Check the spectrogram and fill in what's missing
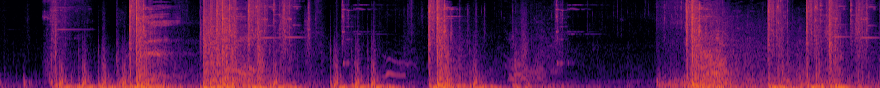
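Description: Magnum pistol fire in a shooter video game, several sharp loud shots in quick bursts separated by short pauses, with in-game impacts and no talk over them.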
